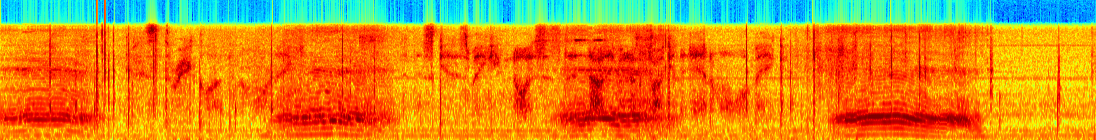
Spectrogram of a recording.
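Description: Rhythmic rattling, voiced snores with each breath, about three in ten seconds, over steady low room hum; snoring.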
